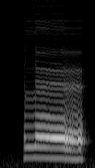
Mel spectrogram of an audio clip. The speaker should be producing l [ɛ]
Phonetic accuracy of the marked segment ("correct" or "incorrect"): correct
